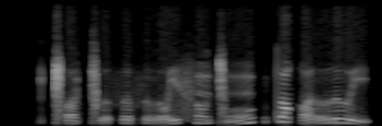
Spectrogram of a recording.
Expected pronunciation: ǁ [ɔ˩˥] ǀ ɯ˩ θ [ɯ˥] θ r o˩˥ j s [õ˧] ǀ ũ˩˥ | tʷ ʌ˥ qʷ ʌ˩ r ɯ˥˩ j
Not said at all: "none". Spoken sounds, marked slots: ʌ˩˥, ɯ˧, õ˧

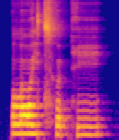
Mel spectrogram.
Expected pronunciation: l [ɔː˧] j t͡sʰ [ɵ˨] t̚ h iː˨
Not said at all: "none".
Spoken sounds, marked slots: ɔː˧, ɵ˨

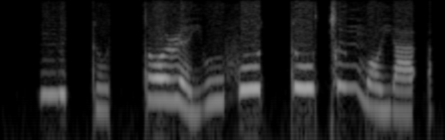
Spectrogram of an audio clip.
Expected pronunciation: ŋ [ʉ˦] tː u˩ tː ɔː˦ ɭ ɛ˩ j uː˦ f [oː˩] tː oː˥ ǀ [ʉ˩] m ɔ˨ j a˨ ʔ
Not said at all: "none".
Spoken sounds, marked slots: ʉ˦, oː˥, ʉ˥

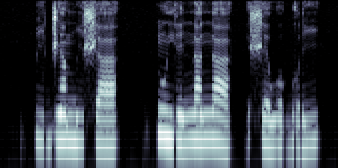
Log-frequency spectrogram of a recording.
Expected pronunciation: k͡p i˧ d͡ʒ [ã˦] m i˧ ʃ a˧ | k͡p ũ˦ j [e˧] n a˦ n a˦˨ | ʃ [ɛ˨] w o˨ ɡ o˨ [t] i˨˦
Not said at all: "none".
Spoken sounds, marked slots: ã˦, e˧, ɛ˨, ɾ

